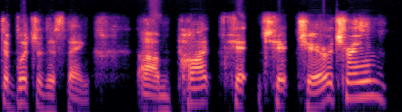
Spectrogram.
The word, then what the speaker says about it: Pontchartrain: Pontchartrain, Poncha, Pontchartrain.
